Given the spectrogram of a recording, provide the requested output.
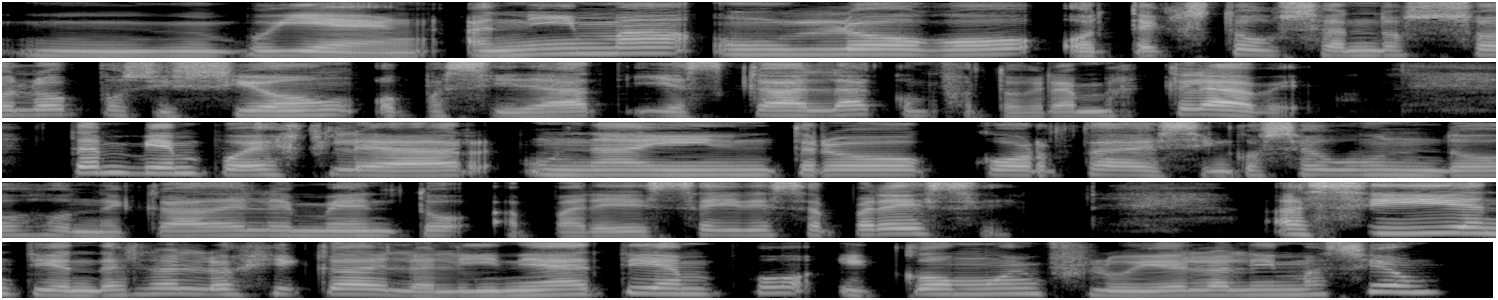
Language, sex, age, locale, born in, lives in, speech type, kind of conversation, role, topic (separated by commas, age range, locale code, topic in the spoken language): Spanish, female, 55-59, es-PE, Peru, United States, read, expert-assistant, expert, ¿Qué herramientas o programas de arte digital son prioritarios para aprender hoy en día?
